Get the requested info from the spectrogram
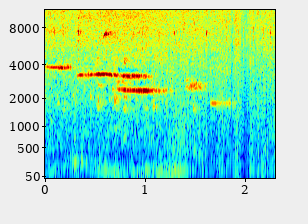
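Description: Near silence, with a few faint, short, high bird notes in the first half.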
